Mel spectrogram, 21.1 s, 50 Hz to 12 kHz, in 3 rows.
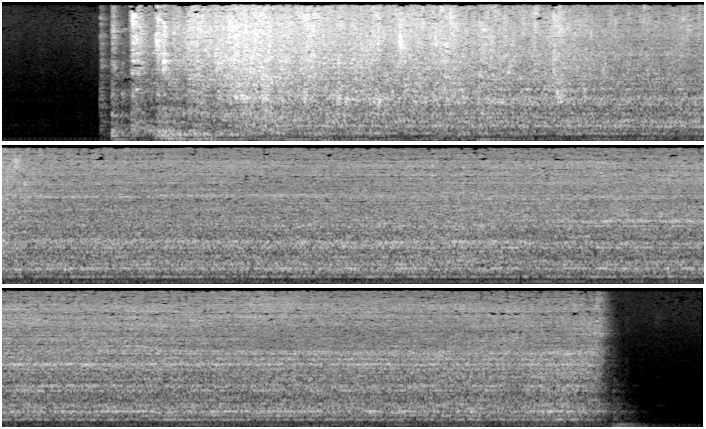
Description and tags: Toilet flush from pressing the button to filling of the tank.
Pair of Lom Usi microphones attached to a Zoom H5 recorder. The sound has not been altered or enhanced.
